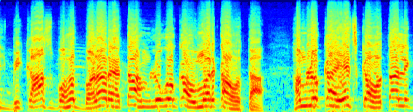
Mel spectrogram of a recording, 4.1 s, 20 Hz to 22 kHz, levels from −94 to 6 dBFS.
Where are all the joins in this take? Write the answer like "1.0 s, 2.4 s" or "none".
none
